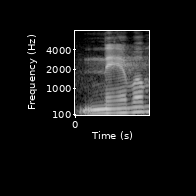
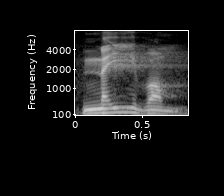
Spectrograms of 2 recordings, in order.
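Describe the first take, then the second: First: नैवम said as "nevam", with plain e; wrong e vowel. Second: नैवम as "naivam", full diphthong; big ai vowel. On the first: Teacher shows the wrong reading, नैवम as "nevam". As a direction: shrink the first vowel of नैवम to "ne". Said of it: "नैवम नहीं पढ़ना". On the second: Teacher corrects pupils, नैवम with a full "ai". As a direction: give नैवम a wide "ai" at the start. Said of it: "बड़ी ऐ है ना". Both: Shown as a demonstration.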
